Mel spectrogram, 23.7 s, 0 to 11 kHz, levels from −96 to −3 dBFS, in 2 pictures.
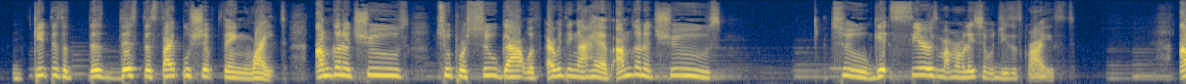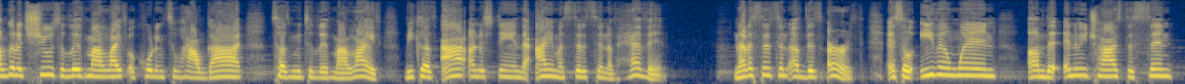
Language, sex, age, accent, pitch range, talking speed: English, female, 30-49, American, 185-240 Hz, 180 wpm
